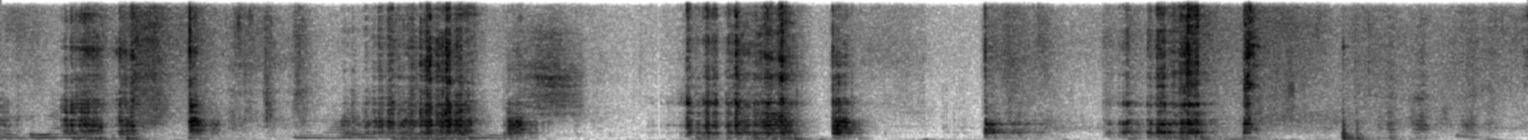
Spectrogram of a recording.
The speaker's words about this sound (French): Alors, on va découper lentement les ciseaux de tailleur, les grands, grands ciseaux.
